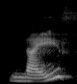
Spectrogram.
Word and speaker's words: knife: just going to say that n so k-n-n knife GNN gnome and PN in pneumonia so a lot of silent letters here for that n Sound and then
